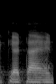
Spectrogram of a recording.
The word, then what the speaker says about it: कैटायन: Pronunciation ढंग से देख लेना, क्या होता है कैटायन। नहीं तो बोलेंगे, बोलोगे आप कि CTION तो हम शन बोलते हैं, लाइक ट्रांजिशन, है ना।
